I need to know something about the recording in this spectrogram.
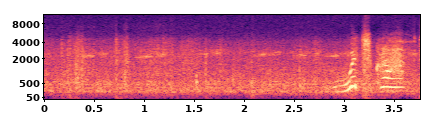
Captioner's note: footsteps pattering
